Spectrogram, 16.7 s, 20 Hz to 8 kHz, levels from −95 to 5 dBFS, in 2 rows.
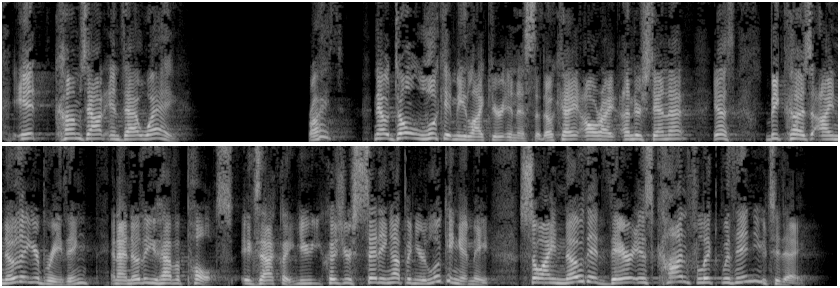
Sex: male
